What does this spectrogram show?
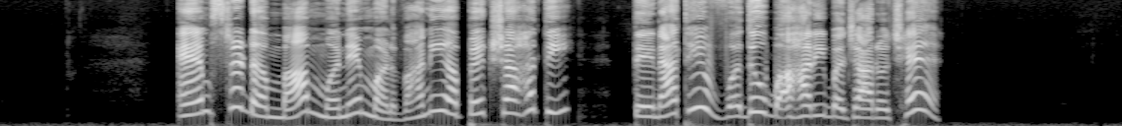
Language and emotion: Gujarati, surprised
